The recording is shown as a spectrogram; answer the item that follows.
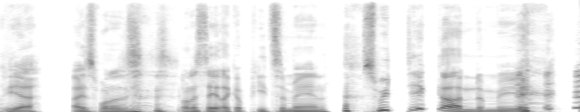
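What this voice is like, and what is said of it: Put-on Italian pizza man accent. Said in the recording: “I haven't worked on my Italian accent. A very long time. ... You sound like Mario. ... Pizza man accent.”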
